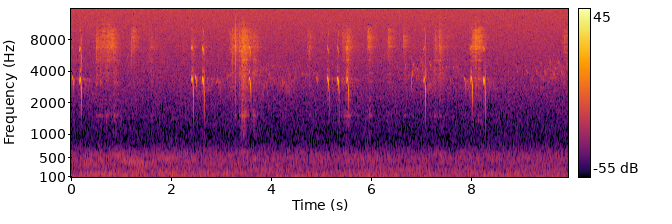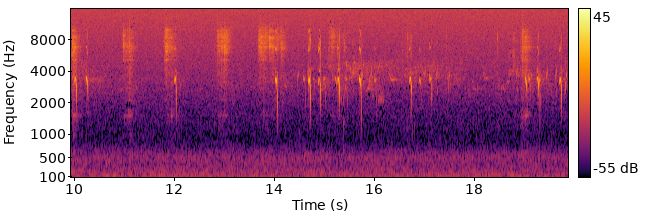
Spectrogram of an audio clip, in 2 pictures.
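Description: A perched wild bird calls repeatedly, sharp high chirps and short clucking notes in irregular bursts, over a steady low outdoor rumble.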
